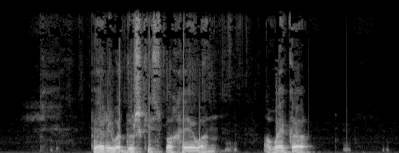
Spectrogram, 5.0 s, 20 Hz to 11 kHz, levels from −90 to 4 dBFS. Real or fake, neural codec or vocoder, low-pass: real; none; 9.9 kHz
